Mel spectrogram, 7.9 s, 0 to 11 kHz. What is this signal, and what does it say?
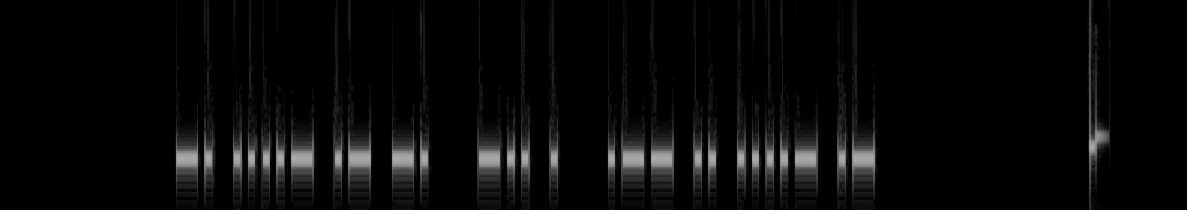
Morse code, heard as a keyed tone, about 25 wpm, 700 Hz. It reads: N4AN DE WI4A
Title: USA Callsign DE Callsign - 4 Characters - 25wpm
